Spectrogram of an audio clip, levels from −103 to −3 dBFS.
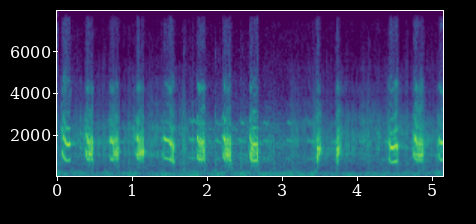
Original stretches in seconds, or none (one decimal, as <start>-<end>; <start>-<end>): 1.8-3.1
